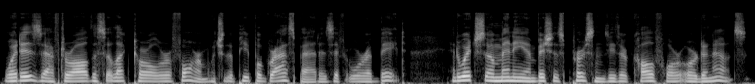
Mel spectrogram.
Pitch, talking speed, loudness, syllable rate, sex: 150 Hz, 230 wpm, -19 LUFS, 6.1 syllables/s, male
